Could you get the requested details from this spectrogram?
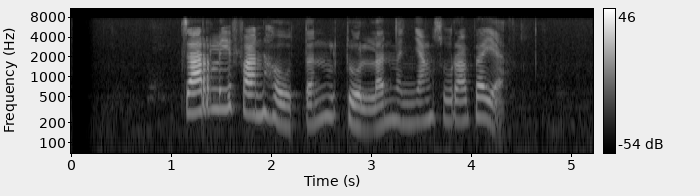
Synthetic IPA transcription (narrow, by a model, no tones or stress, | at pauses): t͡ʃarlifanɦowt̪ənɖ̥o̤lanməɲaŋsuɾab̥a̤ja̰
